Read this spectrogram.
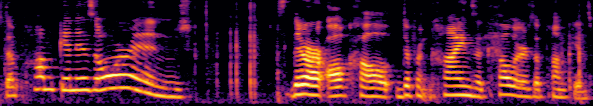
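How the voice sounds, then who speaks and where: Reading to young children at story time, this woman uses a slightly high voice and puts expressive emphasis on the words. She keeps explanations simple and asks her little listeners questions.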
